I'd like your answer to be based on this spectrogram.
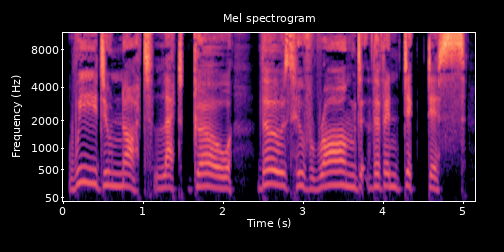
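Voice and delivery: forceful drawn-out chant of the sisters; witches in unison. A narrator's reading. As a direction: pronounce it slowly like a coven's decree. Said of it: "they said in unison".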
